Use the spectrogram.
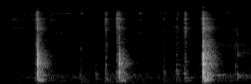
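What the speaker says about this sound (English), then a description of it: "We're going to go ahead and prep this onion here. And cut it right in half." A knife cuts through an onion on a cutting board for a meatless pantry dinner, giving three sharp, close chops with a few lighter taps and knocks between them.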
